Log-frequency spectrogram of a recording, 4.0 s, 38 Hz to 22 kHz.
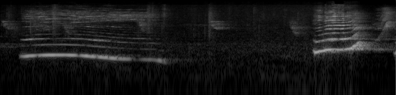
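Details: Lar gibbon at Maruyama Zoo in Sapporo, recorded on 11 July 2020: a long clear tonal hoot that rises slightly and then slides down, followed after a pause by a short, sharply rising note.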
